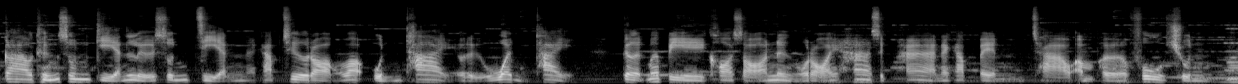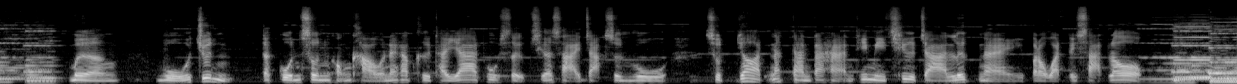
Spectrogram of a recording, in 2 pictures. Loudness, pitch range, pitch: -20 LUFS, 90-115 Hz, 100 Hz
